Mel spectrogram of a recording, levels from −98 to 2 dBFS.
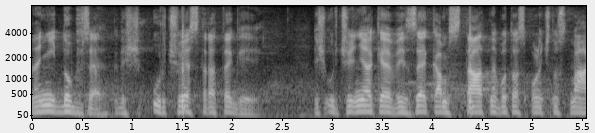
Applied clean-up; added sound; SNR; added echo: none; Car; 14 dB; none.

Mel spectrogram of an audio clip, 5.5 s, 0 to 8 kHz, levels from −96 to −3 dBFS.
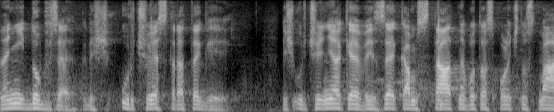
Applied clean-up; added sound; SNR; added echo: neural separator model SepFormer DNS4.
